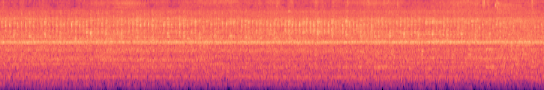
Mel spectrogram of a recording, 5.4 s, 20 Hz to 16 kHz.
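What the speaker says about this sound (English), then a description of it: "20 horsepower Briggs & Stratton motor." A 20 horsepower Briggs & Stratton engine on a DIY tow truck built from scrap runs at a steady idle, a constant droning hum with a faint high whine, unbroken and fairly close.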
